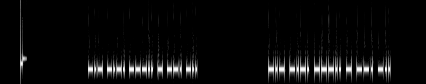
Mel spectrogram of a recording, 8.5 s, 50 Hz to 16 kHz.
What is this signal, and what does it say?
Morse code, heard as a keyed tone, about 30 wpm, 700 Hz. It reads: KC8TGD KC8TGD
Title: Speed Racing - USA 2x3 Call Signs 25wpm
